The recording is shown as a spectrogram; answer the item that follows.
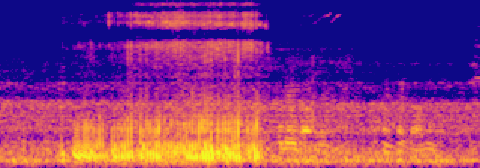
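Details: A dog named Griff snores while asleep: a drawn-out raspy breath of about a second and a half, grainy and low, followed by softer fading breathing against a steady quiet background.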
